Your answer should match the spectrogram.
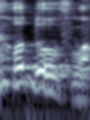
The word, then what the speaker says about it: Rodolfo: A pronúncia do meu nome é Rodolfo.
